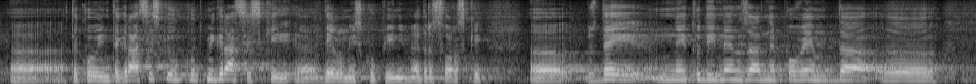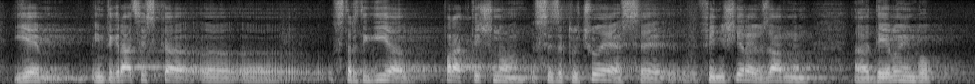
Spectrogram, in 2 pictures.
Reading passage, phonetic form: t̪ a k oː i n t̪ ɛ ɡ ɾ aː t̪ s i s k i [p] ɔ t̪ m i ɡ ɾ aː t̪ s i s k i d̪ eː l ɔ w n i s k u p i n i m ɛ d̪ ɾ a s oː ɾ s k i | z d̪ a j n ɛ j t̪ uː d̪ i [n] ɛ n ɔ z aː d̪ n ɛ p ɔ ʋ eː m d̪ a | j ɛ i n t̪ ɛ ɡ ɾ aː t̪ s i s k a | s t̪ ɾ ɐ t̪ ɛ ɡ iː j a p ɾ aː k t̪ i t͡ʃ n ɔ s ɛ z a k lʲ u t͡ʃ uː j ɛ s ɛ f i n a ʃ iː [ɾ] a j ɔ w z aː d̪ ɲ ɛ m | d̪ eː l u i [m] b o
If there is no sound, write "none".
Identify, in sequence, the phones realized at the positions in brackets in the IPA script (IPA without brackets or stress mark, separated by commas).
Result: k, n, ɾ, n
